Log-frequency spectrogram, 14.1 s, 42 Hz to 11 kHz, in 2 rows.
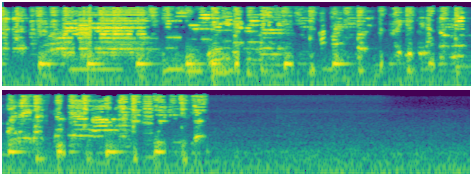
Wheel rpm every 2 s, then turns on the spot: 0, 0, 0, 0, 0, 0, 0.
none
